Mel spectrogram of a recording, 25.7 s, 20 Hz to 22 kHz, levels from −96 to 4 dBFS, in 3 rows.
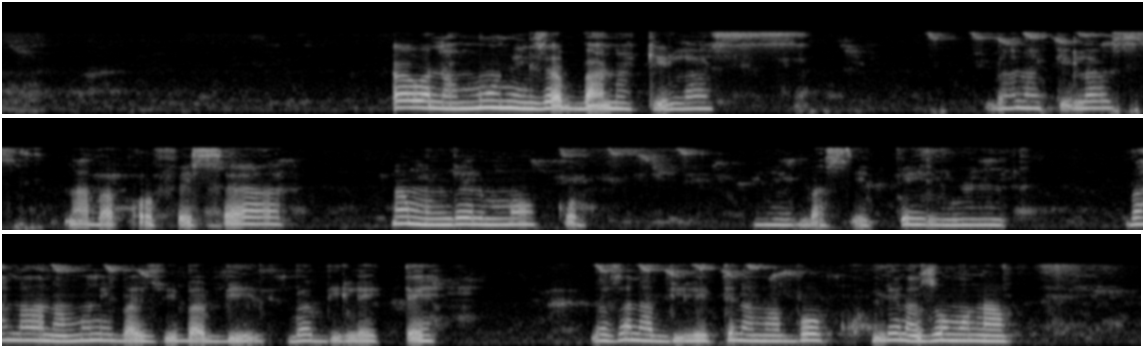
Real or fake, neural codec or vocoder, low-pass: fake; codec, 16 kHz, 16 kbps, FunCodec, trained on Chinese and English, 50 frames a second; 7.2 kHz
